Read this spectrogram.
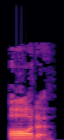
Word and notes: ought: American English

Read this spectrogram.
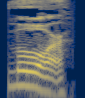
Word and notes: more: American English

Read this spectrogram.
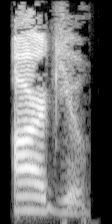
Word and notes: argue: g

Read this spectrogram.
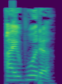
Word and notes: I woulda: American English

